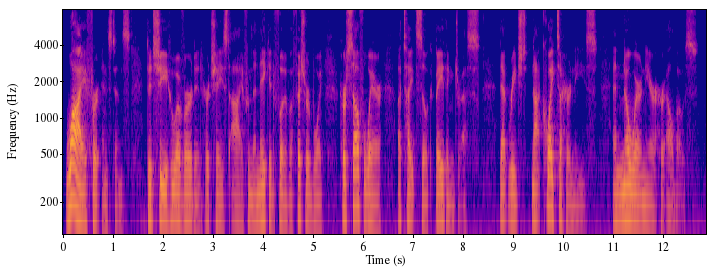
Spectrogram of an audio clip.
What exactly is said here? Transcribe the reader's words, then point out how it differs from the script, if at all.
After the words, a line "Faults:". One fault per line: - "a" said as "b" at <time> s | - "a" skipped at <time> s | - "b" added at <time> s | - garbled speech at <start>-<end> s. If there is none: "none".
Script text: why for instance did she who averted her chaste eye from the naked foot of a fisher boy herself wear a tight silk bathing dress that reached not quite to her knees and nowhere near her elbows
why for instance did she who averted her chaste eye from the naked foot of a fisher boy herself wear a tight silk bathing dress that reached not quite to her knees and nowhere near her elbows
Faults:
none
